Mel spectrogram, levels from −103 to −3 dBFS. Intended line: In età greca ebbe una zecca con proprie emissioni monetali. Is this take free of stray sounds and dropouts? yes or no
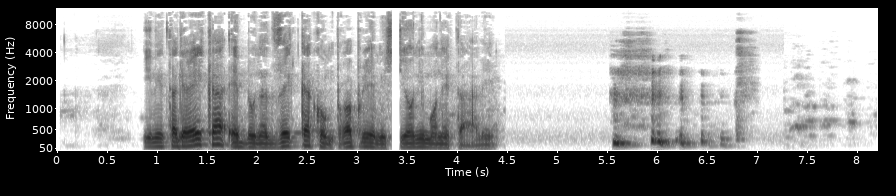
no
